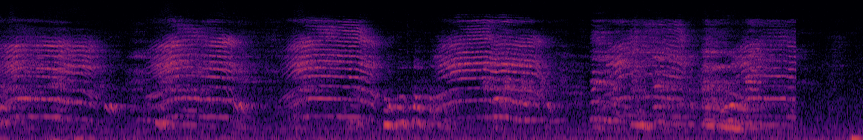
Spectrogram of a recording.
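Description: Newborn baby crying, a series of about six high-pitched wails that rise and fall, each under a second long.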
